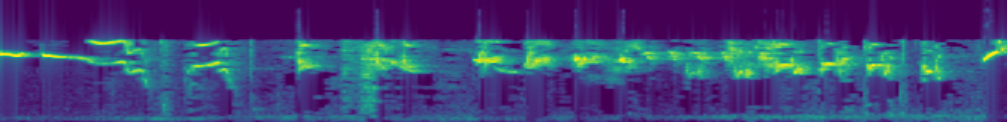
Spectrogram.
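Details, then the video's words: Oriental magpie-robin in continuous, dense song: a long clear whistle at the start, then rapid twittering, warbled runs and slurred notes with barely a pause, over a soft low hum. "SUARA BURUNG KACER"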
